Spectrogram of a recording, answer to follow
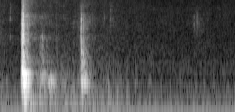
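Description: Two sharp clicks a little over half a second apart, with a fainter one between them, followed by near silence.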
